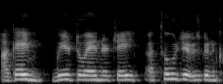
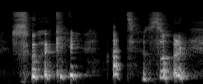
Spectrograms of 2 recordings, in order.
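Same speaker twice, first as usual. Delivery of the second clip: high voice breaking into laughter. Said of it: "sorry for laughing".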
